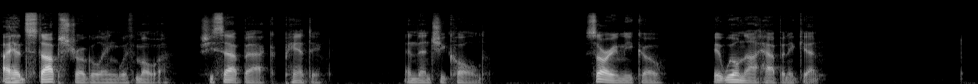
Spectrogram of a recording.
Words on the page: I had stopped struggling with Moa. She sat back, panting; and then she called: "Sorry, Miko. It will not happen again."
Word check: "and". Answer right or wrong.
right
